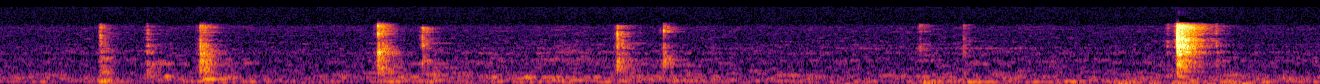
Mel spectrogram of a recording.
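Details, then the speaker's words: Chest percussion during a physical exam: series of short tapping strikes, each note resonant with no dullness or hyperresonance, breathing normal in rate, rhythm and depth; normal chest percussion note. "okay, and here I'm listening for any hyperresonance or resonance. I don't hear any, but if I did, that would be indicative of fluid or air where it should not be."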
